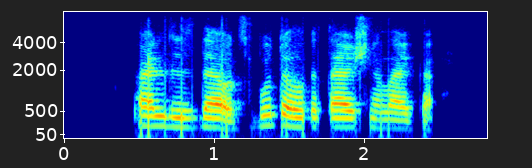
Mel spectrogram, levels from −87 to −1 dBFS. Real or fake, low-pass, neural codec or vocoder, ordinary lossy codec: real; 7.2 kHz; none; Opus, 16 kbps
